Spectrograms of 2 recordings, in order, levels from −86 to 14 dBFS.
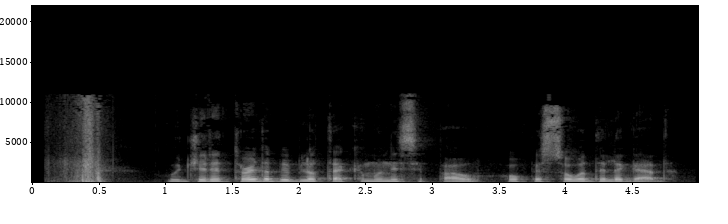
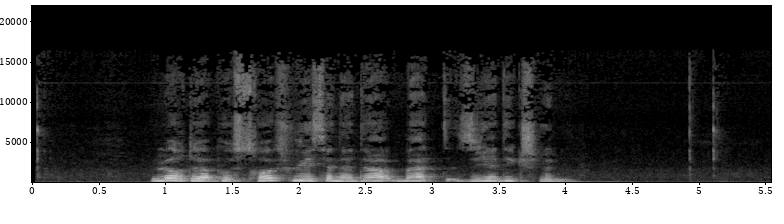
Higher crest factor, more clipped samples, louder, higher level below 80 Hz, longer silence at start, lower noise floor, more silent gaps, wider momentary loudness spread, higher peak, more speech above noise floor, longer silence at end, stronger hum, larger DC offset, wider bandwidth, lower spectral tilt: about the same, 20 dB vs 16 dB; neither; second, -26 LUFS vs -17 LUFS; about the same, -52 dBFS vs -50 dBFS; second, 0.25 s vs 0.9 s; about the same, -50 dBFS vs -52 dBFS; neither; about the same, 11 LU vs 12 LU; second, -6 dBFS vs -2 dBFS; second, 25 dB vs 36 dB; second, 0.25 s vs 1.2 s; neither; neither; second, 11.5 kHz vs 16.5 kHz; about the same, -6 dB/octave vs -5.5 dB/octave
